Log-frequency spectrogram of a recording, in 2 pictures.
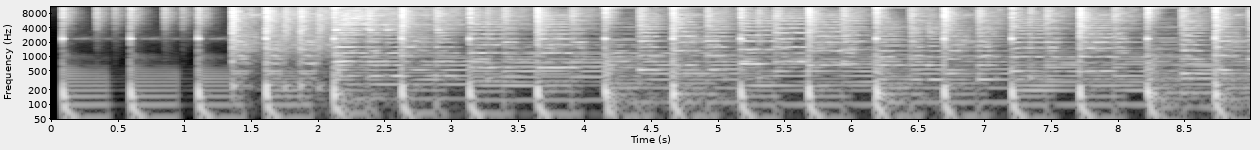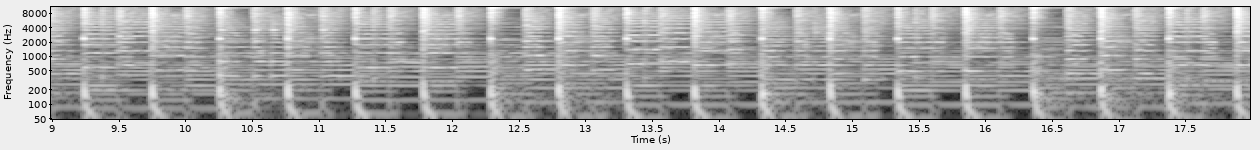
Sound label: cheerful people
